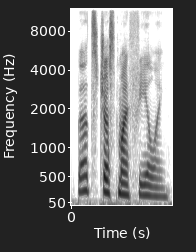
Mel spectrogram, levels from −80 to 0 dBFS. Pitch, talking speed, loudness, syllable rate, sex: 190 Hz, 190 wpm, -17 LUFS, 4.6 syllables/s, female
